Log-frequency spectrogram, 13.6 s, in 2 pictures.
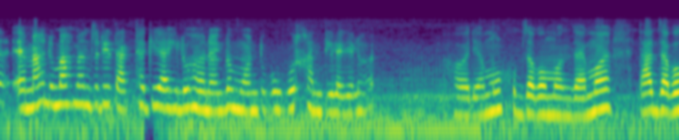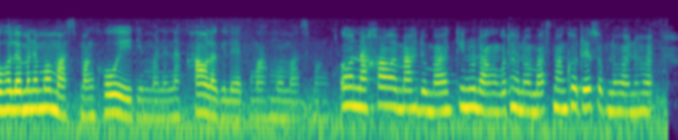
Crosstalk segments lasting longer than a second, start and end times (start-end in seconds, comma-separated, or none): none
